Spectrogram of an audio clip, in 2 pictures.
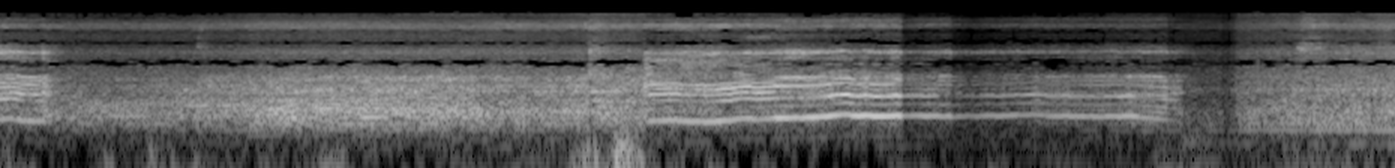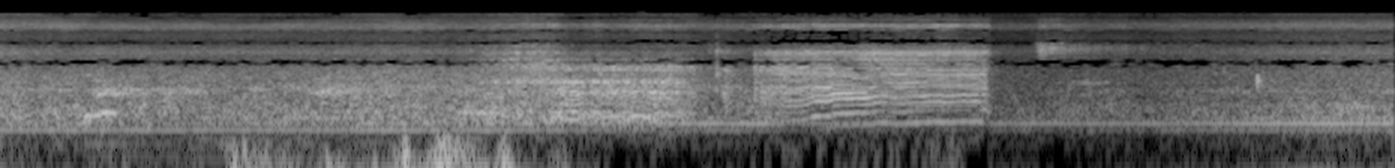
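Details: A pit bull dog naps in a backyard shed, snoring very loudly. The loud, rough, engine-like rumble sounded like a tractor to its owner: heavy dog snoring.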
